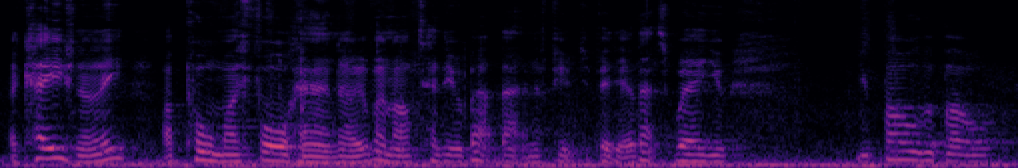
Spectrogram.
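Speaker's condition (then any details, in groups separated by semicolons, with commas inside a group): No condition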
